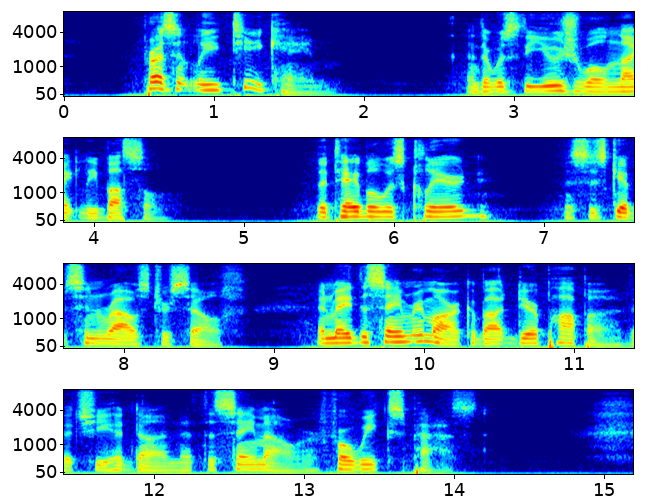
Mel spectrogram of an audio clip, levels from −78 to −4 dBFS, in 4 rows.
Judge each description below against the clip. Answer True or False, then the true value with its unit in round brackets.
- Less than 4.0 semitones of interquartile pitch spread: False (4.6 semitones)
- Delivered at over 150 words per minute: False (145 wpm)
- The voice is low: True (120 Hz)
